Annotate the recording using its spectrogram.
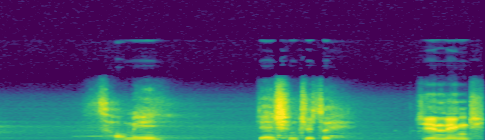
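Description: An elderly man answers in a low, humble voice.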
